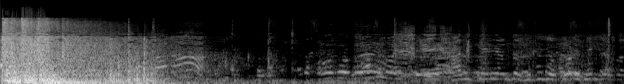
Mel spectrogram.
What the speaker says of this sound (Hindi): okay motor fire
